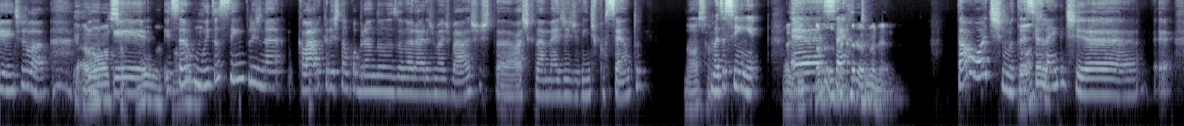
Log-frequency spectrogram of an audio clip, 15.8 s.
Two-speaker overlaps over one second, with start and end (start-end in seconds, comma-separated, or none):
1.1-2.7, 10.4-11.7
